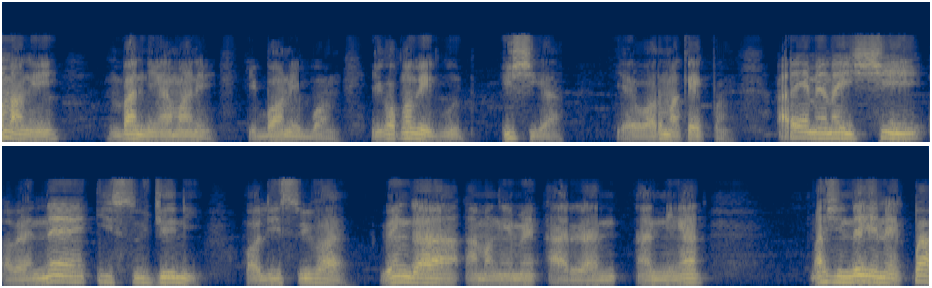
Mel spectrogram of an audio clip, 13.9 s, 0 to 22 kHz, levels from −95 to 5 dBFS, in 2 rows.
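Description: From start to finish the speech has heavy damage that points to Opus compression, likely at a very low rate in the region of 12 kbps. Nothing is heard above about 8.2 kHz, so the band is cut to wideband and sibilants lose their air. Within that band the encoder has too few bits and fills bands with folded or noise-like energy, so vowels and voiced tones sound grainy, rough and hissy rather than clean.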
